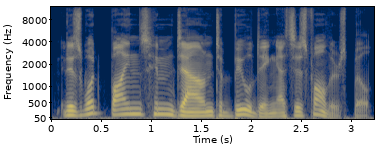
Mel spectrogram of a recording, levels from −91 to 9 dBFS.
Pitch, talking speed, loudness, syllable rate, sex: 125 Hz, 225 wpm, -19 LUFS, 4.7 syllables/s, male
